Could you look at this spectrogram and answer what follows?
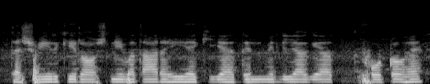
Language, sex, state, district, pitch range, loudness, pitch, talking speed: Hindi, male, Uttar Pradesh, Lalitpur, 115-120 Hz, -17 LUFS, 115 Hz, 195 wpm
